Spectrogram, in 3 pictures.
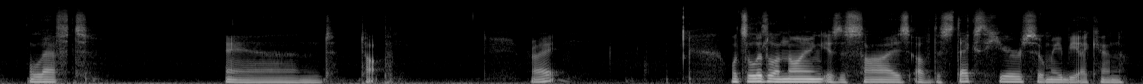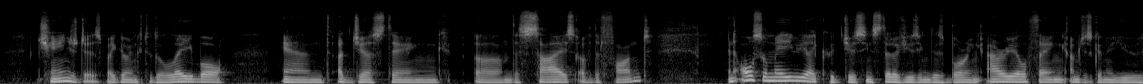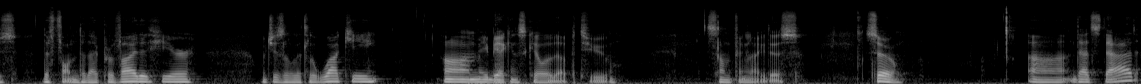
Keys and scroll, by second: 0.7-1.8 typing, 4.1-4.8 typing, 13.4 typing, 28.1-28.9 typing.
